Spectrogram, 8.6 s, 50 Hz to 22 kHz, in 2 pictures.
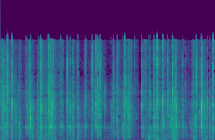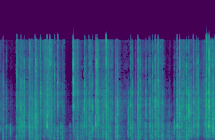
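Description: Fingers squeeze and crinkle a long, thin white LDPE plastic bag, printed with a suffocation warning and a PE-LD recycling mark, that holds a pack of cable ties. The result is dense, bright, crackly plastic crinkling with almost no low end, running steadily with brief pauses near 2.8, 4.6 and 5.6 seconds.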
